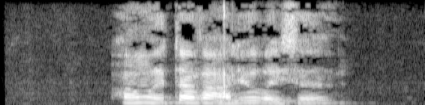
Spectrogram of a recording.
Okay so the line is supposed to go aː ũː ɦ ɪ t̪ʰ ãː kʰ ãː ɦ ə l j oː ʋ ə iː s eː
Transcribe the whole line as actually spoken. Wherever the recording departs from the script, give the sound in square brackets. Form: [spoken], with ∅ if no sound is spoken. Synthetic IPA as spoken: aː ũː ɦ ɪ [t̪] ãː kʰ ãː ɦ ə l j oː ʋ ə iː s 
